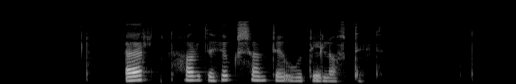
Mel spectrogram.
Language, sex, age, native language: Icelandic, female, 40-49, Icelandic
